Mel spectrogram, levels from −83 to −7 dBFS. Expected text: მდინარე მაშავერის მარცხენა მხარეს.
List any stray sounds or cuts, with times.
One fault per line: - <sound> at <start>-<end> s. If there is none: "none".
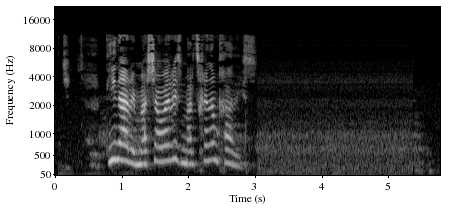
none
